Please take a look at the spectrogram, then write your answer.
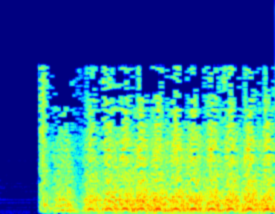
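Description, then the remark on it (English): After a moment of silence, a diesel engine abruptly starts and settles into a loud, steady running rumble with a rhythmic, slightly rough throb, with no voices. “It's the cholesterol of your diesel engine that clogs the arteries of your injectors, causing hard starts, bucking and chugging, and potential injector failure.”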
